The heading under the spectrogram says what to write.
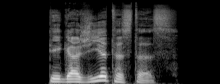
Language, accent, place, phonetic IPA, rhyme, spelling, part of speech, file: German, Germany, Berlin, [deɡaˈʒiːɐ̯təstəs], -iːɐ̯təstəs, degagiertestes, adjective, De-degagiertestes.ogg
- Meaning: strong/mixed nominative/accusative neuter singular superlative degree of degagiert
